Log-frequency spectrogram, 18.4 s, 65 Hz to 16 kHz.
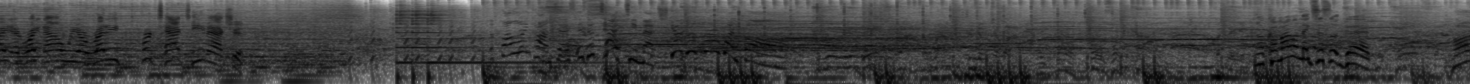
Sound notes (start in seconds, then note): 4.9 bell ringing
